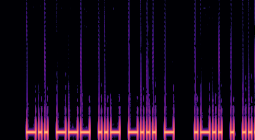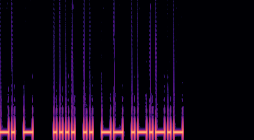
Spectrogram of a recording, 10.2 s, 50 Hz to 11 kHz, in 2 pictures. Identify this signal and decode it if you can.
Morse code, heard as a keyed tone, about 20 wpm, 700 Hz. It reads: DOUBT LEFT HIM.
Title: Sentences from Top 1500 Words 20wpm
